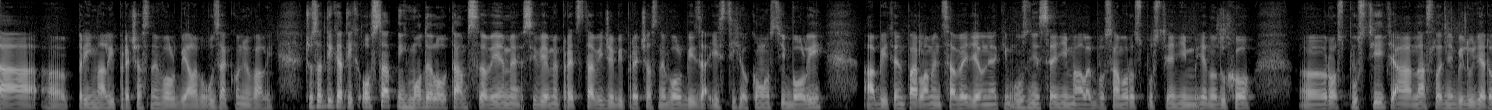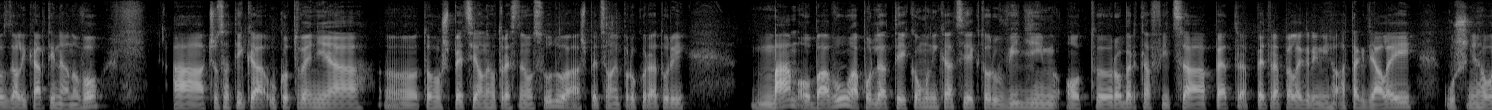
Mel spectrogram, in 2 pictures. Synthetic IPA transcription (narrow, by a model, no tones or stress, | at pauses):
apɾiːmalipɾɛt͡ʃasnɛːʋɔʎbialɛbɔuzaːkɔɲɔʋalḭt͡ʃɔsat̪̬iːkat̪iːɣɔst̪at̪niːɣmɔd̪ɛlɔʊt̪amsaʋɪɛmɛsiʋɪɛmɛpɾɛt̪st̪aʋiɟʒɛbipɾɛt͡ʃasnɛːʋɔʎbiza̰ʔist̪iːɣɔkɔlˠnɔsciːbɔliʔa̰bit̪ɛnpaɾlamɛnt̪saʋɛɟɛlɲɛakiːmuzɲɛsɛɲiːmalɛbɔsamɔɾɔspuscɛɲiːmjɛd̪nɔd̪uxɔ | ɾɔspusciɟa̰naːslɛd̪ɲɛbiʎuɟɪaɾɔzd̪alikaɾt̪inanɔʋɔ | at͡ʃɔsat̪iːkaʔukɔt̪ʋɛɲɪa | t̪ɔɦɔʃpɛt͡siɪalnɛɦɔt̪ɾɛst̪nɛːɦɔsuːd̪ua̰ʃpɛt͡sia̰lnɛjpɾɔkuɾa̰t̪uːɾi | maːmʔɔ̰baʋuapɔd̪ʎat̪ɪɛjkɔmunikaːt͡siɛkt̪ɔɾuːʋiɟiːmɔt̪ɾɔbɛɾt̪afit͡sapɛt̪a̰pɛt̪ɾapɛlɛɡɾiniɦɔʔat̪aɡɟalɛjʔuʒɲɛɦɔʋɔ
